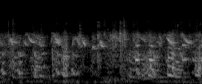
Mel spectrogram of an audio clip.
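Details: Chicken with suspected flu ('ngorok') makes repeated harsh, rattling, bubbly respiratory calls: rattling respiratory noise.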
